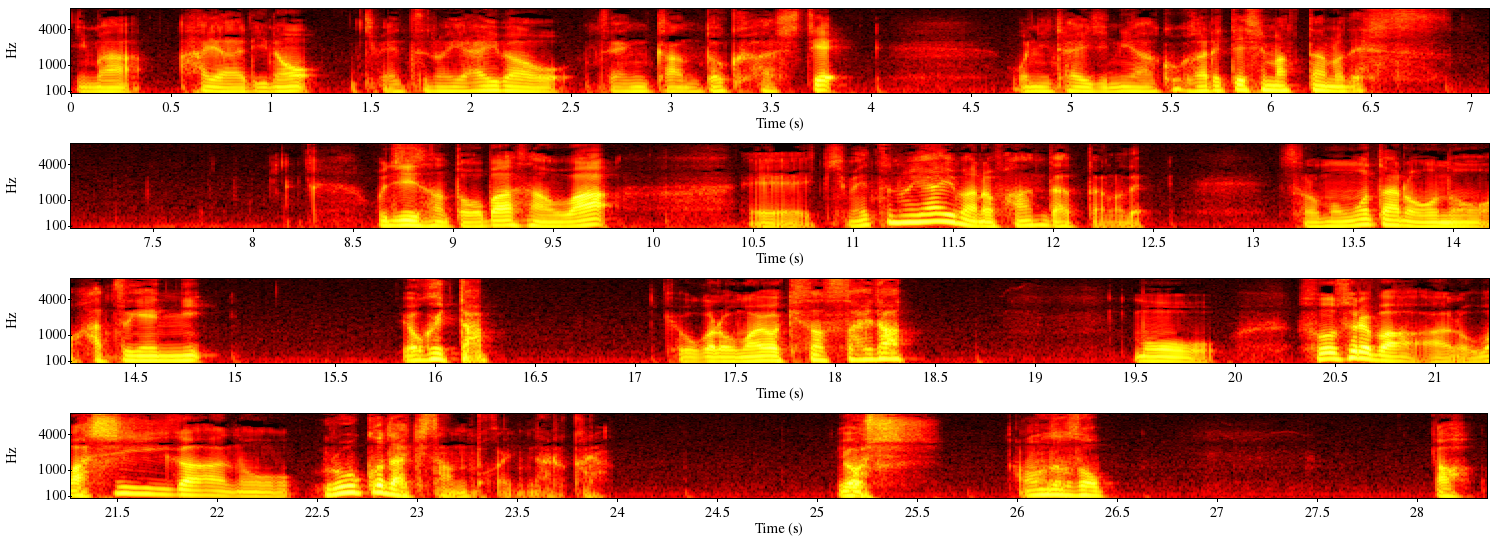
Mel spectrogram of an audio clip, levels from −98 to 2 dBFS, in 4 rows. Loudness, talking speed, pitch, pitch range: -21 LUFS, 245 characters per minute, 105 Hz, 100-125 Hz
